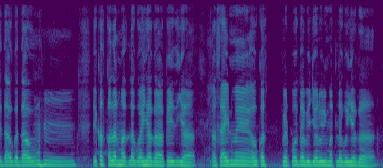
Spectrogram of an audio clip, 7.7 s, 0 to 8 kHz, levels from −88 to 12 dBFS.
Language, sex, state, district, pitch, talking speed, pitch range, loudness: Hindi, male, Chhattisgarh, Sarguja, 170 Hz, 190 wpm, 165-180 Hz, -25 LUFS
